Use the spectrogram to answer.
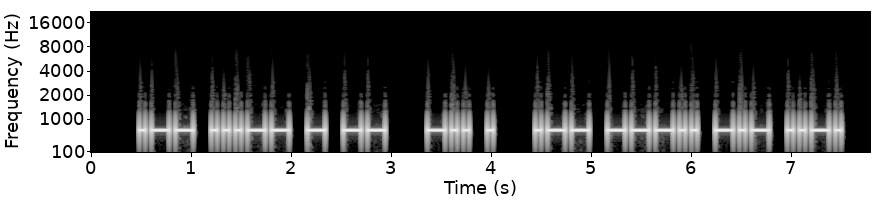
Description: Morse code, heard as a keyed tone, about 20 wpm, 700 Hz. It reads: W3TM DE W8KF
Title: USA Callsign DE Callsign - 4 Characters - 20wpm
